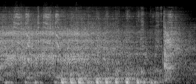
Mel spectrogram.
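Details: Dirt bike test-fired after fitting a new chain: it coughs and stumbles through uneven firing pulses for about a second, then fades out without catching; hard starting, and the owner suspects it is almost out of gas.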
